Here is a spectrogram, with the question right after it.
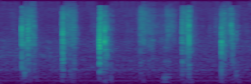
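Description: Tarot cards being shuffled, with six crisp riffling bursts at an even rhythm, close and fairly soft, no voices over them.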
